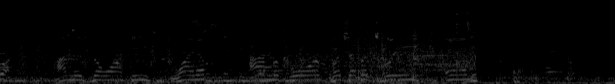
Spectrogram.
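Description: Faint male basketball commentary over arena crowd noise from a game broadcast playing quietly in the background, cutting off abruptly about five seconds in.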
